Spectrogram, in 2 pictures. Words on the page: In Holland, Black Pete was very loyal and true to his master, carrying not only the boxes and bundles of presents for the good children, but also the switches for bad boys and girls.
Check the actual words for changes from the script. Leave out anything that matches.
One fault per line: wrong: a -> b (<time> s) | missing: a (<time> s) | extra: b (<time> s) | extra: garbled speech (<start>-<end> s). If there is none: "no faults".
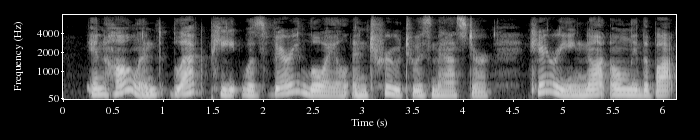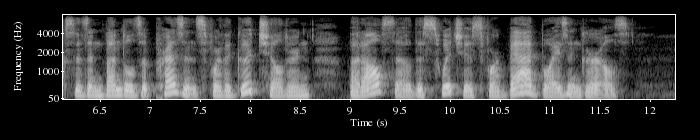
no faults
